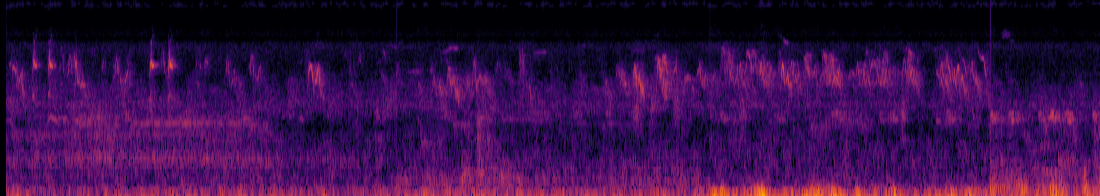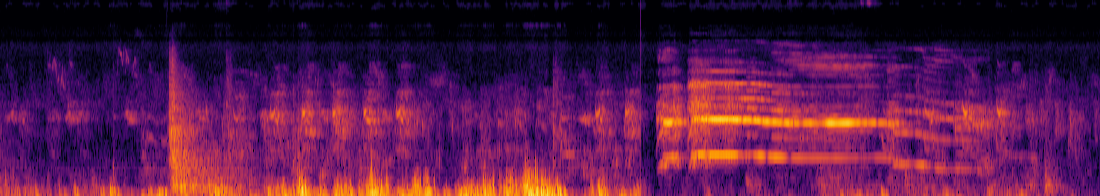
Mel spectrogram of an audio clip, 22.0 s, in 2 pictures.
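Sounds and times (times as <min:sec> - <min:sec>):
small birds chirping: 0:00.1 - 0:17.4
low rumbling noise: 0:02.3 - 0:17.4.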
